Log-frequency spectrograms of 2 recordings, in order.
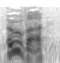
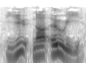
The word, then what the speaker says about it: Uwe: Also, for the record, it's pronounced Uva, not Uwe.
